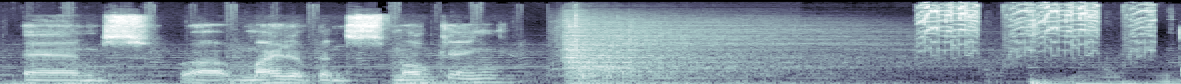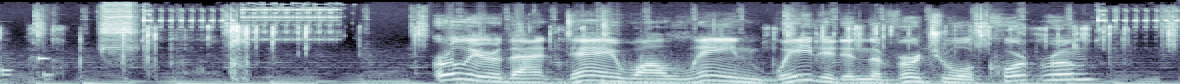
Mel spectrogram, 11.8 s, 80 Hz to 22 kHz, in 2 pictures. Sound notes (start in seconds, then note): 2.7 foreboding music playing; 4.6 tape rewinding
